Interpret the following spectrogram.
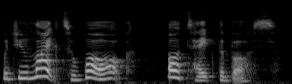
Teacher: A falling intonation, because we have choices here.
